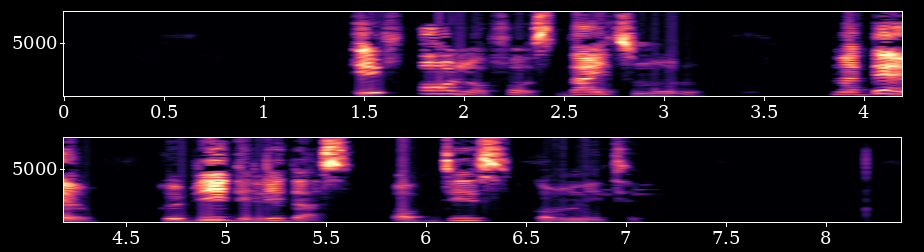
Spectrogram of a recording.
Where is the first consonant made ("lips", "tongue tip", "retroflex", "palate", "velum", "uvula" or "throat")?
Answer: lips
